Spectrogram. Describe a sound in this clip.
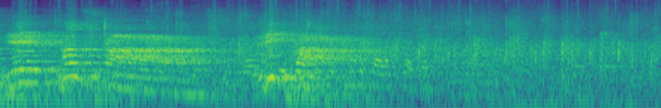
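A crowd cheers and applauds in an echoing hall.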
